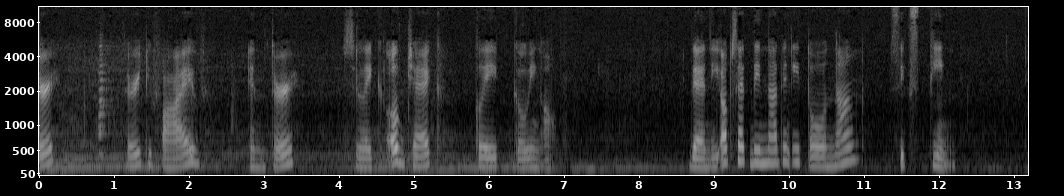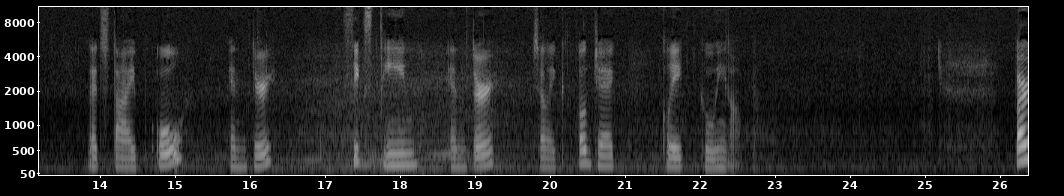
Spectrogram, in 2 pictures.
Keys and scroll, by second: 0.9-1.6 typing, 14.8 0, 17.0-17.7 typing.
